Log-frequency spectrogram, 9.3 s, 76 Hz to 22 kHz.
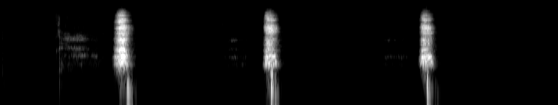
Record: {"exhalation_length": "9.3 s", "exhalation_amplitude": 20568, "exhalation_signal_mean_std_ratio": 0.2, "survey_phase": "beta (2021-08-13 to 2022-03-07)", "age": "45-64", "gender": "Female", "wearing_mask": "No", "symptom_none": true, "smoker_status": "Never smoked", "respiratory_condition_asthma": false, "respiratory_condition_other": false, "recruitment_source": "REACT", "submission_delay": "2 days", "covid_test_result": "Negative", "covid_test_method": "RT-qPCR"}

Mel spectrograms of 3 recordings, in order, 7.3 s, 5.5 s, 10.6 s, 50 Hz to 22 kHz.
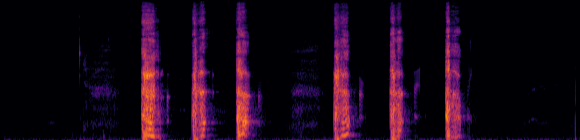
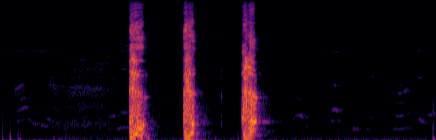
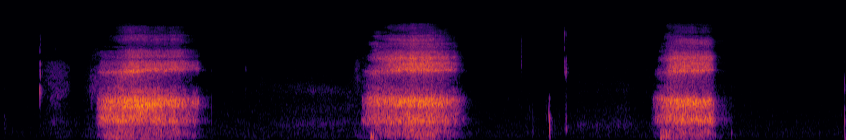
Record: {"cough_length": "7.3 s", "cough_amplitude": 13912, "cough_signal_mean_std_ratio": 0.28, "three_cough_length": "5.5 s", "three_cough_amplitude": 14244, "three_cough_signal_mean_std_ratio": 0.26, "exhalation_length": "10.6 s", "exhalation_amplitude": 7287, "exhalation_signal_mean_std_ratio": 0.45, "survey_phase": "beta (2021-08-13 to 2022-03-07)", "age": "18-44", "gender": "Male", "wearing_mask": "No", "symptom_sore_throat": true, "symptom_onset": "12 days", "smoker_status": "Never smoked", "respiratory_condition_asthma": false, "respiratory_condition_other": false, "recruitment_source": "REACT", "submission_delay": "0 days", "covid_test_result": "Negative", "covid_test_method": "RT-qPCR", "influenza_a_test_result": "Negative", "influenza_b_test_result": "Negative"}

